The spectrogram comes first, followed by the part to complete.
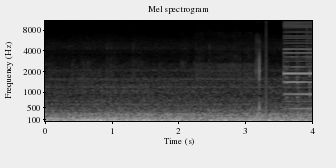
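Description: Steady low rumble of a car's engine and tyres heard from inside the cabin while driving in slow traffic. Near the end, background music with sustained pipe-like tones comes in.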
